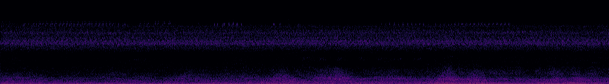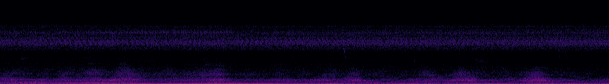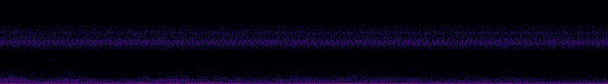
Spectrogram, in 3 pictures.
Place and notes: The College of New Jersey, Pennington Road, Ewing Township, NJ, USA - Lake Ceva
Lake Ceva at The College of New Jersey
